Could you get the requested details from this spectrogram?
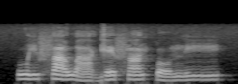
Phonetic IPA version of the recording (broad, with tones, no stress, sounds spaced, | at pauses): w i˧ f a˧ w a˨ ɡ e˧ f ã˦ k͡p o˧ n i˦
